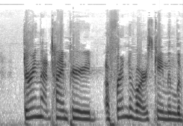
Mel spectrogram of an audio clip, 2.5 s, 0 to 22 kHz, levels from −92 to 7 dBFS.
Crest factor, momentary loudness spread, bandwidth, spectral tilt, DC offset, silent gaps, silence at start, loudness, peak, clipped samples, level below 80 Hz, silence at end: 14 dB; 4 LU; 15.5 kHz; -3.5 dB/octave; under 0.1%; none; 0.3 s; -13 LUFS; 0 dBFS; under 0.1%; -34 dBFS; 0 s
